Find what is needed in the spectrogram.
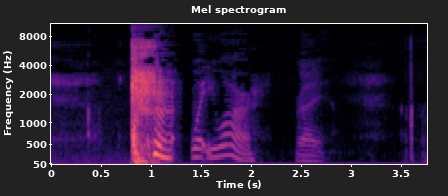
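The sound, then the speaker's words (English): A single loud, sharp sneeze bursts out, with a brief two-part explosive rush, and then a person resumes speaking at a normal, quieter level. “Gesundheit.”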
